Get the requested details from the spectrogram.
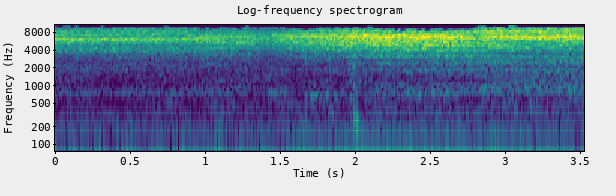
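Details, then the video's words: Russell's viper during a rescue operation in Maharashtra, hissing loudly from inside cover after being touched with a stick; a harsh, steady, broadband rush of air holds throughout, over a low electrical hum. "घोणस सापाचा आवाज पाहा किती खतरनाक असतो"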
